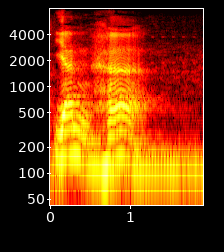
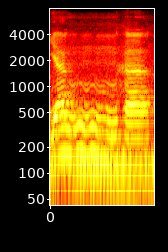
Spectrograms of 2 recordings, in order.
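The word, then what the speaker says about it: يَنْهَى: perhatian ditandai yang merah yanha Nun jelas yanha bukan yang ha tidak seperti itu karena dia nun sukun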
